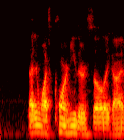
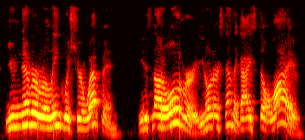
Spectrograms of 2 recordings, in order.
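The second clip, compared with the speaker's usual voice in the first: worked-up rant; 7 semitones higher, 4 dB louder than usual. Real, not acted. Scolding Luke in the movie.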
